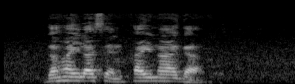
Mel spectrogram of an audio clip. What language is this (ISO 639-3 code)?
tui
